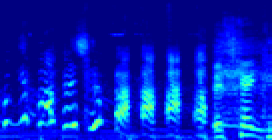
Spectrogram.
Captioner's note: laughs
